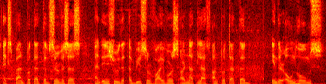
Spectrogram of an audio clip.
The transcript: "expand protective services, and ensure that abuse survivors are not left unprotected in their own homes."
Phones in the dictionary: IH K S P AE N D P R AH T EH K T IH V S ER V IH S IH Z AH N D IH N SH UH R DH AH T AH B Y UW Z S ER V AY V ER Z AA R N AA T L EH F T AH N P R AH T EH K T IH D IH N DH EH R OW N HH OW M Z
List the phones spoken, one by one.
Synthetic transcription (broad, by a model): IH K S P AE N D P R AH T EH K T IH V S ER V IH S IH S AH N D IH N SH UH R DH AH T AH B Y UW S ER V AY V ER S AA R N AA T L EH F T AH N P R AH T EH K T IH D IH N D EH R OW N HH OW M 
